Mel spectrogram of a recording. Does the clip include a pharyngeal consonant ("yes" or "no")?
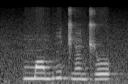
no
